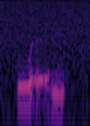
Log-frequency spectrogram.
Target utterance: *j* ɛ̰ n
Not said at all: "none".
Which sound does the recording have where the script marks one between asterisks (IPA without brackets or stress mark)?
w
